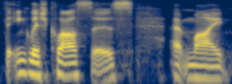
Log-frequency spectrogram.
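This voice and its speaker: A man's voice: lowish voice, expressive, takes it slowly, fairly bright tone, no echo. A young man from South Korea with a Korean accent, a native Korean speaker giving casual, hesitant interview answers full of repeated phrases and filler words. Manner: hesitant, repeats phrases, frequent "like" and "you know". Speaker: interview guest, YouTuber. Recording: slightly dull, lo-fi audio.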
